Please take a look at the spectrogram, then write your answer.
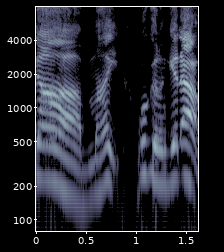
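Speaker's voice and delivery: put-on high loud Australian accent. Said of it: "That's my British, or my Australian accent".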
